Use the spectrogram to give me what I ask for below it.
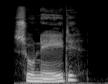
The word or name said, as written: sonate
